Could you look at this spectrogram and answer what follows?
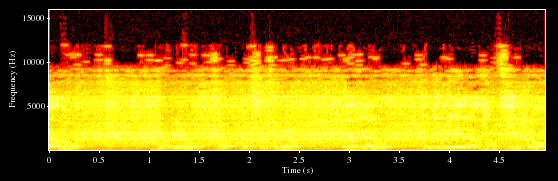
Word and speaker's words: Vergallo: Vergallo, demi-mêlée de l'Argentine que l'on retrouvera face au bleu. À prononcer comment Vergacho. Mais bon, en castillan.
